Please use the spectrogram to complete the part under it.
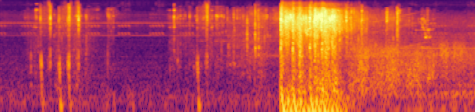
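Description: Gunfire in the strategy video game Phoenix Point: a few scattered sharp shots, then a loud sustained burst of rapid fire lasting about a second before fading to a rumbling tail.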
